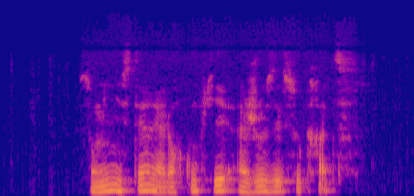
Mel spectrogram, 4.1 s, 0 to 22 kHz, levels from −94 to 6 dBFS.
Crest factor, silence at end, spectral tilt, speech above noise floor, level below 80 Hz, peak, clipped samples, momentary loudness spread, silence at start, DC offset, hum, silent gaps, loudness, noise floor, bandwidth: 18 dB; 0.65 s; -7 dB/octave; 47 dB; -64 dBFS; -12 dBFS; under 0.1%; 8 LU; 0.8 s; under 0.1%; none; none; -29 LUFS; -75 dBFS; 7.8 kHz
